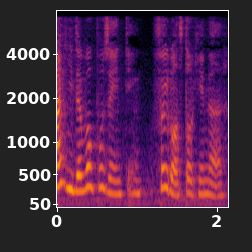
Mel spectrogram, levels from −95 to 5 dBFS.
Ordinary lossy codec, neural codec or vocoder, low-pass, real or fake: MP3, 64 kbps; codec, 16 kHz, 0.5 kbps, FunCodec, trained on LibriTTS, 25 frames a second; 7.2 kHz; fake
